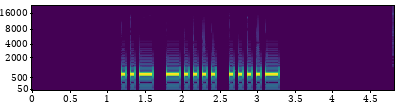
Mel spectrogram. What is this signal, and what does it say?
Morse code, heard as a keyed tone, about 20 wpm, 700 Hz. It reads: U64
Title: Three Letter-Number Combinations - 20wpm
